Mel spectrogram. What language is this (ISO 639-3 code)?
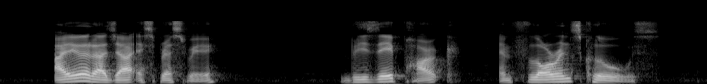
eng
